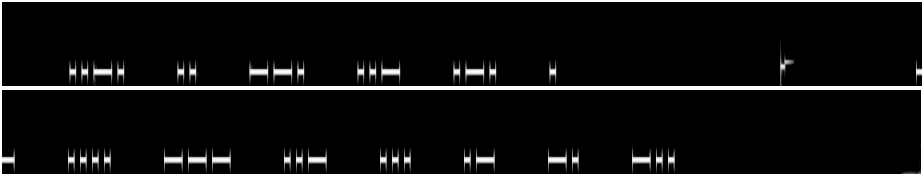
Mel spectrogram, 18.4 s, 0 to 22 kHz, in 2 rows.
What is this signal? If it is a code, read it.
Morse code, heard as a keyed tone, about 20 wpm, spaced as for 11 wpm, 700 Hz. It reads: FIGURE THOUSAND
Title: 3x Character Spacing - Top 500 Words - 20wpm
